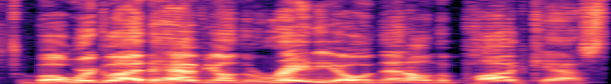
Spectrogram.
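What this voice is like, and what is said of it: Voice sounds unwell, partly recovered. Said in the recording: “Sorry for the way my voice sounds today. It actually sounds a little bit better now than it did last night, and a little bit better now than it did this morning, so hopefully it's coming back.”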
